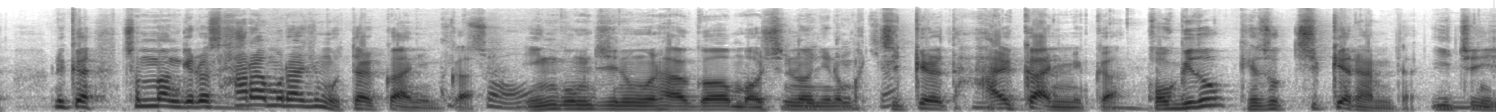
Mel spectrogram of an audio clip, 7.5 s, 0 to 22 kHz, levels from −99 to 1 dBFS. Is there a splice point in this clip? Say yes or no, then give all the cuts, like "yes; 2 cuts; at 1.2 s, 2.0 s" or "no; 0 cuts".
yes; 1 cut; at 5.7 s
